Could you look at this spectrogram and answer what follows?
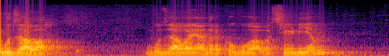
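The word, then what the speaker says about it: Psidium: गुजावा याद रखो, guava, सीडियम P silent, इसमें सीडियम गुजावा, मिर्टेसी फैमिली का है।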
